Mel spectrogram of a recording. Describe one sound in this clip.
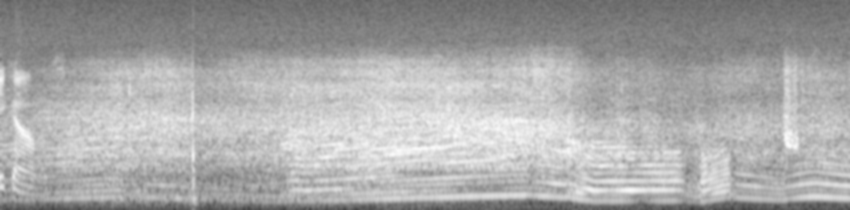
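A car engine revs and strains.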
